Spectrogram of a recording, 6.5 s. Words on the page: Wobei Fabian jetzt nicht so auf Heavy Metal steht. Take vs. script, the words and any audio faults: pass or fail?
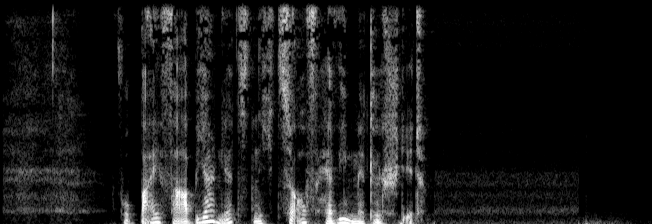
pass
